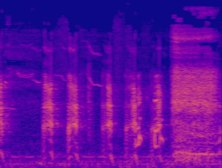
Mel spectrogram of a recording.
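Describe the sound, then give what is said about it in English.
People imitate dogs with a quick series of short, loud barks and yips, roughly six bursts in under three seconds, ending in a longer, noisy howl-like bark. “We were barking.”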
